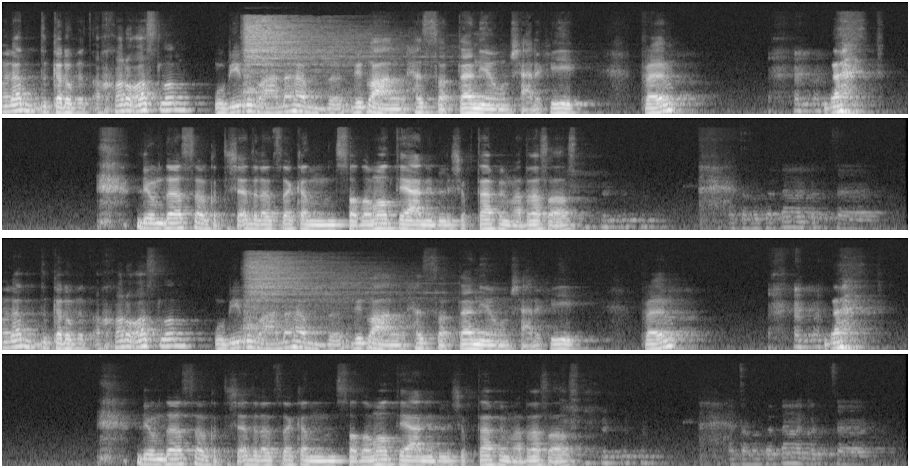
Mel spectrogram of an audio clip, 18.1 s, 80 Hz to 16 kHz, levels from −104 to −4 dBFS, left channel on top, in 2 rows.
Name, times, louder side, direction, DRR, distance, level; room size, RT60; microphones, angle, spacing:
voice 1, 0.0-5.8 6.4-6.8 8.2-8.6 10.0-14.8 16.1-16.2, left 3 dB, 55° left, 1.0 m, -21 dB
sound 1, 2.4-4.5, left 6 dB, 80° left, 6.2 m, -32 dB
voice 2, 6.6-6.9 7.7-8.2 15.1-15.5 16.3-17.7, right 1 dB, 30° right, 7.0 m, -42 dB
22.5 x 22.0 x 9.5 m
head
